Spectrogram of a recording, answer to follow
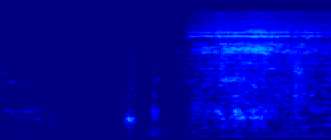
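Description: Faint breathing held in downward-facing dog: a short click a little before the middle, then one soft, slow, airy breath through the second half.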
